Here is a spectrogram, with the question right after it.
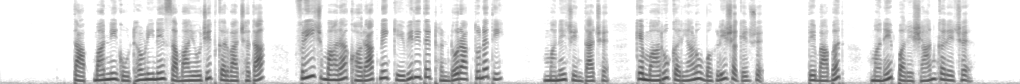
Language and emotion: Gujarati, fearful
